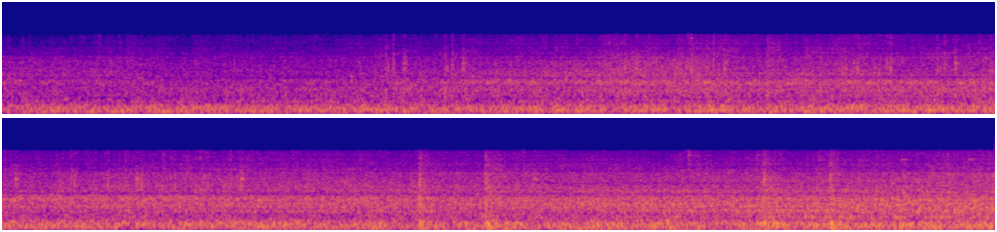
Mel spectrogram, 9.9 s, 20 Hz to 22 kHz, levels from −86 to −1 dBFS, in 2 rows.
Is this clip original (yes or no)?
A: yes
